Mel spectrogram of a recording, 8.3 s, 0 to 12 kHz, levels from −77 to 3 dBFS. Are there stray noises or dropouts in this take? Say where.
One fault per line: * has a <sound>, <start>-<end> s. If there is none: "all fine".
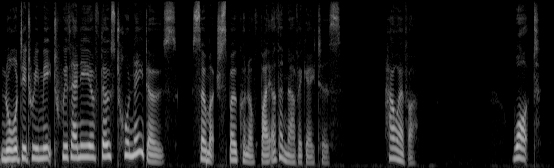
all fine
